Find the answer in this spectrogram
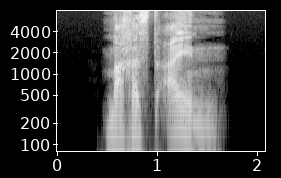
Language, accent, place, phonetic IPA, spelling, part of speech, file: German, Germany, Berlin, [ˌmaxəst ˈaɪ̯n], machest ein, verb, De-machest ein.ogg
- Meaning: second-person singular subjunctive I of einmachen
